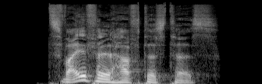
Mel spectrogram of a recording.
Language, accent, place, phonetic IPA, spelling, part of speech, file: German, Germany, Berlin, [ˈt͡svaɪ̯fl̩haftəstəs], zweifelhaftestes, adjective, De-zweifelhaftestes.ogg
- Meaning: strong/mixed nominative/accusative neuter singular superlative degree of zweifelhaft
